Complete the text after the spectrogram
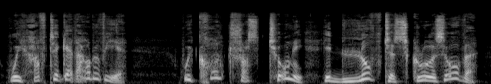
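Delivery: worried soldier urging his friend; Spud, urgent. A narrator's reading. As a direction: push him to see sense, pressing. Spud pleading.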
